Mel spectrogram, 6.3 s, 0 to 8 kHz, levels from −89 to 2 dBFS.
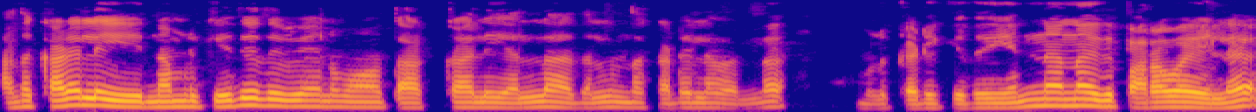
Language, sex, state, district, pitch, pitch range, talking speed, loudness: Tamil, male, Karnataka, Chamarajanagar, 145 Hz, 130-160 Hz, 105 wpm, -16 LUFS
